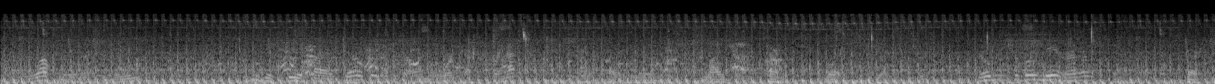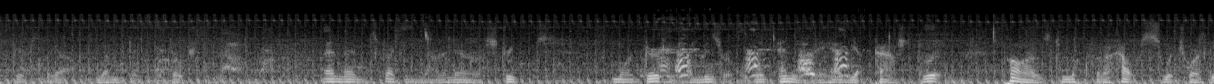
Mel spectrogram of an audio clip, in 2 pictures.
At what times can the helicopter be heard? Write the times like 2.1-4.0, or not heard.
0.0-24.2.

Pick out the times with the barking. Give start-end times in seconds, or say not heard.
2.8-4.2, 6.6-8.0, 13.7-15.0, 18.6-20.8.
